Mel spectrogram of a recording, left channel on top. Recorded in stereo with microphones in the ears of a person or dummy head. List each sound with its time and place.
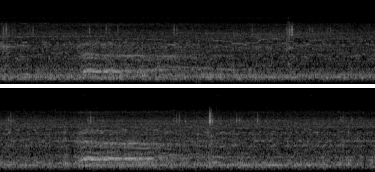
0.7 s a shout: 50° right (ahead or behind), 4.5 m; by 2.6 s 55° right (ahead or behind), 5 m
